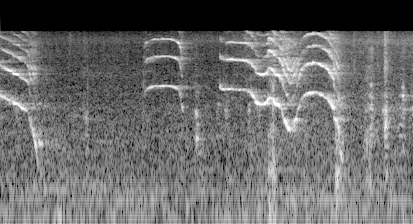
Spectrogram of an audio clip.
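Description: Tapir calls come as high, thin whistles, some held steady and others sliding sharply down and back up. The squeals arrive in short bursts separated by brief pauses.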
